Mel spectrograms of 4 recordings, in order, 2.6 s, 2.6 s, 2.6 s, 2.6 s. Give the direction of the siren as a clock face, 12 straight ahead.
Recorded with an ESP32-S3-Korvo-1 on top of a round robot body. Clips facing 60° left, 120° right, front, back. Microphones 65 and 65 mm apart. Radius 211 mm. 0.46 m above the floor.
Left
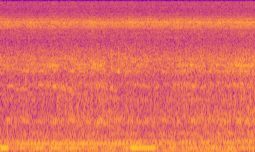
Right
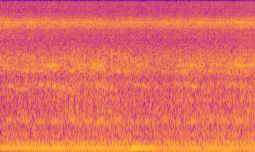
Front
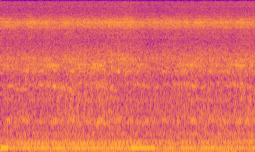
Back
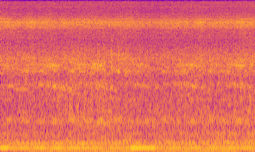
No siren in this recording.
